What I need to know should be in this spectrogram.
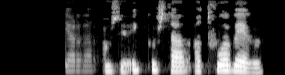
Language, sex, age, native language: Icelandic, female, 30-39, Icelandic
